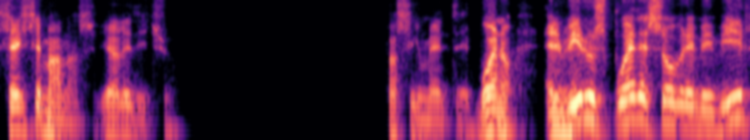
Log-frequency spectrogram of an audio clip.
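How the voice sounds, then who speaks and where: With a non-native accent and vocal fry, the speaker goes at a fairly slow pace with long, frequent pauses and very wide pitch swings. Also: man, medium pitch for a man. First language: not Spanish (speaking Spanish). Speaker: poultry biosecurity specialist. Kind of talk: webinar Q&A. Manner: halting.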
